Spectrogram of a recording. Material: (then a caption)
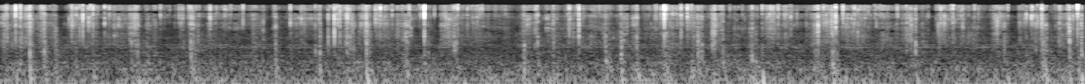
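Foam beads. A small lump of soft, solid white foam bead clay is kneaded and rubbed between fingertips. It makes a quiet, steady stream of fine crackling, crinkly ticks and soft pops with bright edges, plus a few sharper snaps. A constant low hum runs underneath throughout.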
